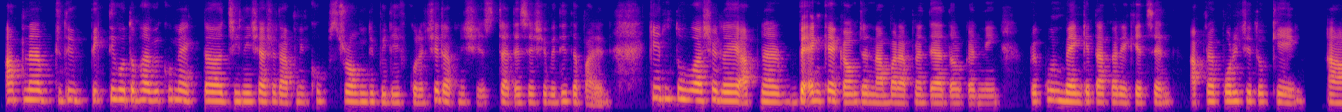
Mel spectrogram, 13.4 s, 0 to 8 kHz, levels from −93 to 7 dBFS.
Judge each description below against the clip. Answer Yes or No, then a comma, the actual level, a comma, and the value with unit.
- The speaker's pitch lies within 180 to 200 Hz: Yes, medium, 185 Hz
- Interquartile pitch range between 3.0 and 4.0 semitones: Yes, average, 3.4 semitones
